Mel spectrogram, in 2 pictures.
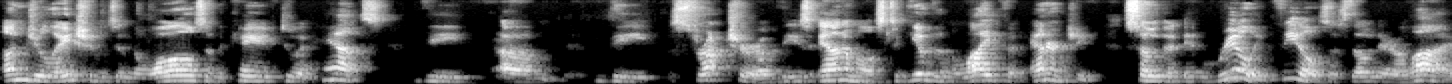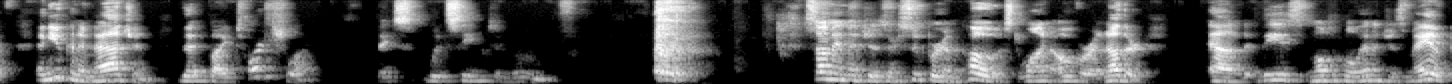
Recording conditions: large echoing room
